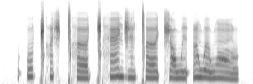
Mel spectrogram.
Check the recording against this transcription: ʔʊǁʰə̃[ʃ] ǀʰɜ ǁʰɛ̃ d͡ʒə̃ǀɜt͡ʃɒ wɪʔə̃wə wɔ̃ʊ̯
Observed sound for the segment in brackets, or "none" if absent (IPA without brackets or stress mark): ʃ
